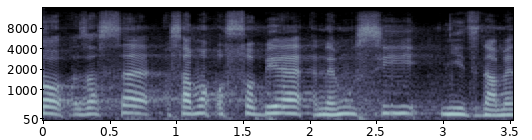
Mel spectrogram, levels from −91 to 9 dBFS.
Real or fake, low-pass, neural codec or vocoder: fake; 14.4 kHz; vocoder, 44.1 kHz, 128 mel bands, Pupu-Vocoder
